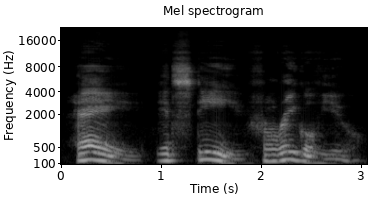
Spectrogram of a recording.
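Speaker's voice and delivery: full put-on office phone voice.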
